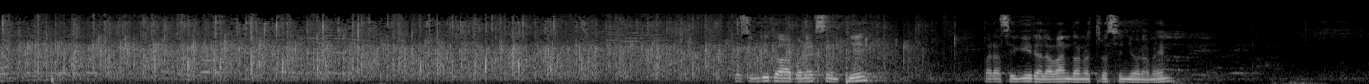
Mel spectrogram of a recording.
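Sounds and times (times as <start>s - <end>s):
audience applauding loudly: 0.0s - 9.7s
speech: 7.4s - 8.9s, 9.8s - 11.9s.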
